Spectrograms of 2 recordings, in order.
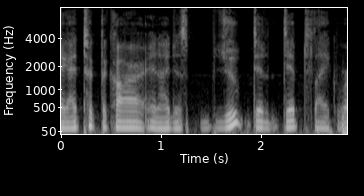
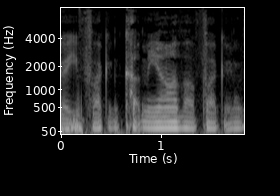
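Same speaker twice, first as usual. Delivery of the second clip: quieter, mumbled, muttered words; 6 dB quieter than usual. Retelling what a man said while walking behind: imitating someone mumbling. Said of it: "mumbling to himself".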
